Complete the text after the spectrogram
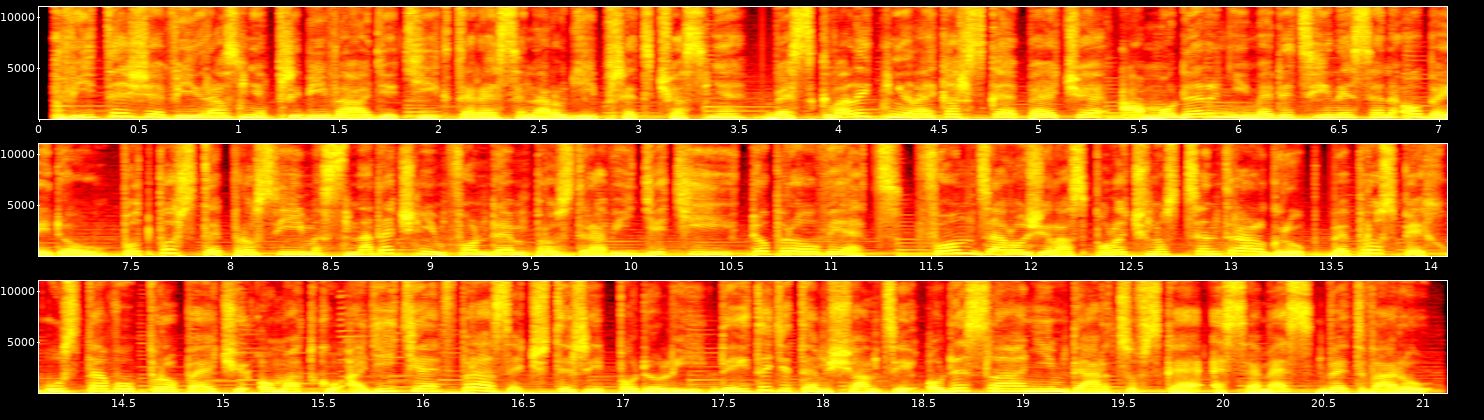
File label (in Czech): locutora checa czech voiceover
